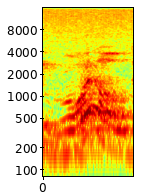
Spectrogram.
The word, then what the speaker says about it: roiled: persnickety, it's R-O-I-L, and you ought to be saying I'm really roiled up if you're going to pronounce poison, poison, and all the rest of it.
